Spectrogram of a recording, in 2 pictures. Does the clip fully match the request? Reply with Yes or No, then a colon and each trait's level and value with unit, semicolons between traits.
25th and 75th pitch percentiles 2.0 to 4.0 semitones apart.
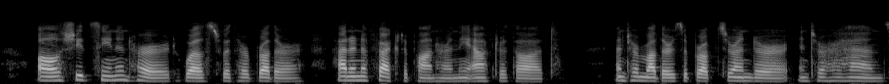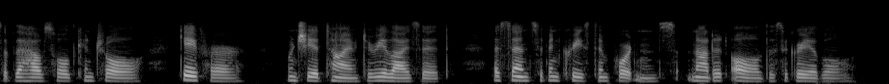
Yes: narrow, 2.5 semitones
